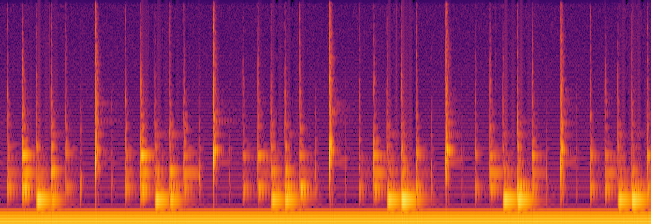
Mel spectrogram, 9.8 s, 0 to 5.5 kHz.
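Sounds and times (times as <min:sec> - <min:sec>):
music: 0:00.0 - 0:09.7.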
